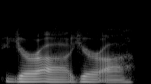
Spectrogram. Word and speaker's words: Yura Yura: It's pronounced that because that's in Japan or Japanese. It would be Yura Yura.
